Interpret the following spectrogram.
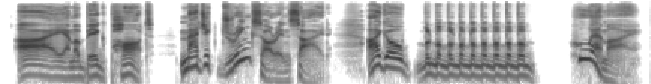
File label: cauldron, HALLOWEEN MYSTERY VOICES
